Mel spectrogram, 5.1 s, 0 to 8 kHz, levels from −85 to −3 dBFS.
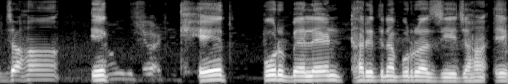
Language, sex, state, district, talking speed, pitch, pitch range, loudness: Hindi, male, Uttar Pradesh, Muzaffarnagar, 70 wpm, 150 Hz, 140-170 Hz, -13 LUFS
